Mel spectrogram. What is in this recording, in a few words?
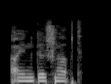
"eingeschnappt", German; adjectives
